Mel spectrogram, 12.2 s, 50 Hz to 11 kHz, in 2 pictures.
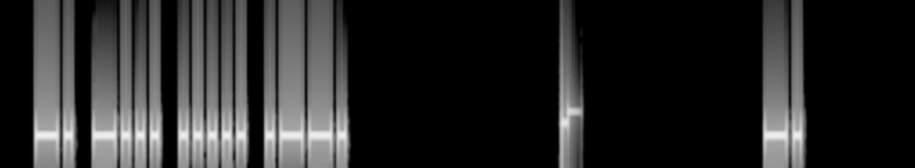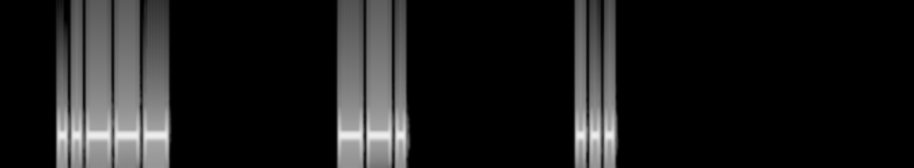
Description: Morse code, heard as a keyed tone, about 25 wpm, spaced as for 11 wpm, 700 Hz. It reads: NB5P N2GS
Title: USA Call Signs - 4 Characters - 8x Character Spacing - 25wpm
